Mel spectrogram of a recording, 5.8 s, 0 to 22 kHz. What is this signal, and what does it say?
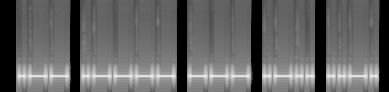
Morse code, heard as a keyed tone, about 15 wpm, 700 Hz. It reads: W1OLF
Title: USA Callsign DE Callsign - 5 Characters - 15wpm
